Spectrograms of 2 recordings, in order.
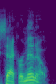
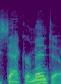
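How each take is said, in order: First: The T sound in the word is left out. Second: The T sound in the word is clearly pronounced. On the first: "They don't put the T in it at all" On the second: "people in uh, Sacramento don't say Sacramento"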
